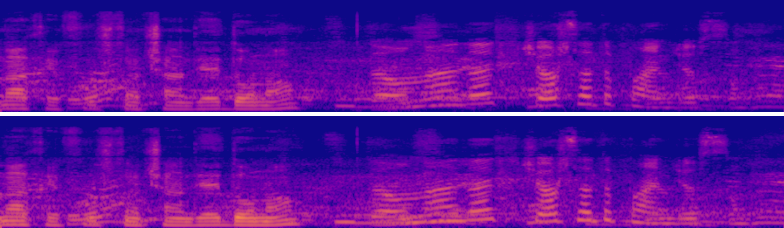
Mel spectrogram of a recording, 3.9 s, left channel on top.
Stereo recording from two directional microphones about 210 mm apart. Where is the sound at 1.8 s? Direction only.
45° right (ahead or behind).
